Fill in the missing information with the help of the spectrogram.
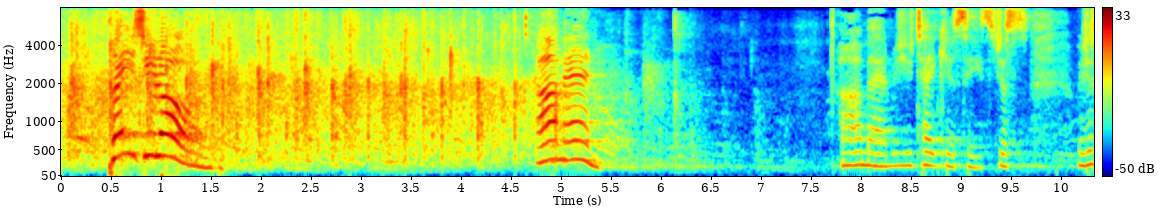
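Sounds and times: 
audience clapping: 0:00.0 - 0:06.4
speech: 0:00.5 - 0:01.7, 0:04.8 - 0:05.5, 0:07.9 - 0:10.3.

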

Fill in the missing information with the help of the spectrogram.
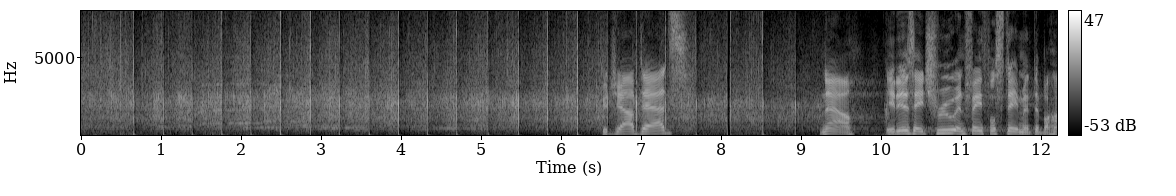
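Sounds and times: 
audience cheering: 0:00.0 - 0:08.6
audience applauding: 0:00.0 - 0:10.2
speech: 0:06.5 - 0:07.7, 0:09.2 - 0:12.2.

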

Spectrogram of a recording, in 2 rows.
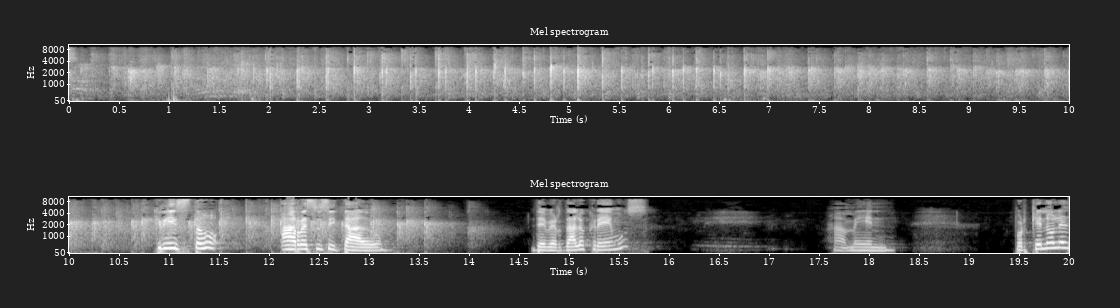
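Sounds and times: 
audience applauding: 0:00.0 - 0:14.2
speech: 0:10.9 - 0:13.3, 0:14.7 - 0:15.8, 0:17.6 - 0:18.3, 0:19.5 - 0:19.9.

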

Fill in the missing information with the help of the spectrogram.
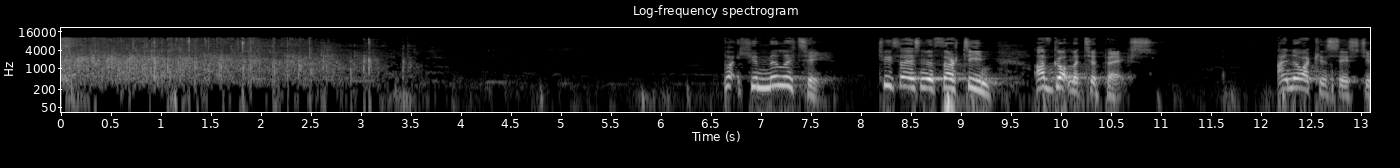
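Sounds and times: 
audience applause: 0:00.0 - 0:03.6
speech: 0:06.7 - 0:11.0, 0:12.2 - 0:13.0.

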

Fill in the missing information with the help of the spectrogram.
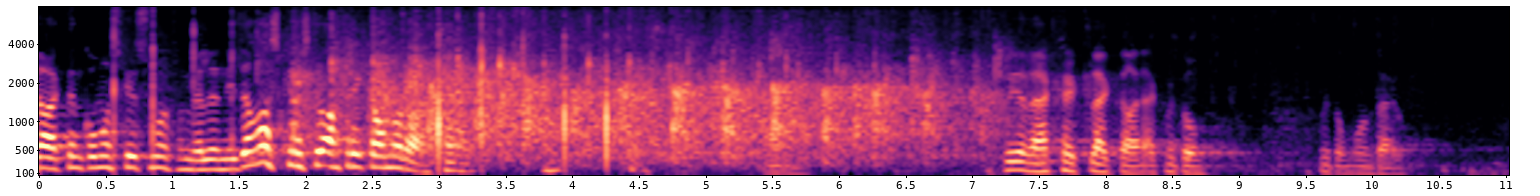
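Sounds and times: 
speech: 0:00.0 - 0:04.0, 0:07.2 - 0:09.0, 0:09.6 - 0:10.4
audience applause: 0:01.4 - 0:07.9
laughter: 0:05.4 - 0:06.0.

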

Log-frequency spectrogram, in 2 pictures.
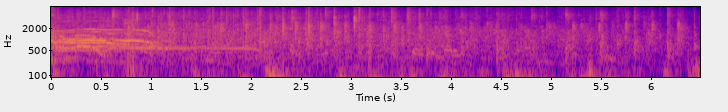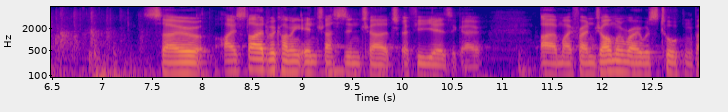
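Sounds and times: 
church congregation clapping to welcome a speaker: 0:00.0 - 0:07.5
speech: 0:07.6 - 0:12.9.

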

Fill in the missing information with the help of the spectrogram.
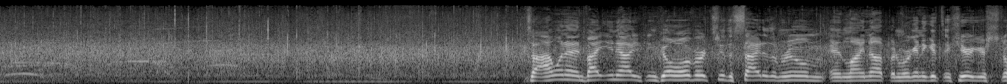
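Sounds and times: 
audience applauding: 0:00.0 - 0:10.0
speech: 0:05.3 - 0:10.0.

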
